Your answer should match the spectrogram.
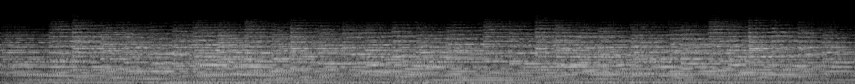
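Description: cathedral bells ringing

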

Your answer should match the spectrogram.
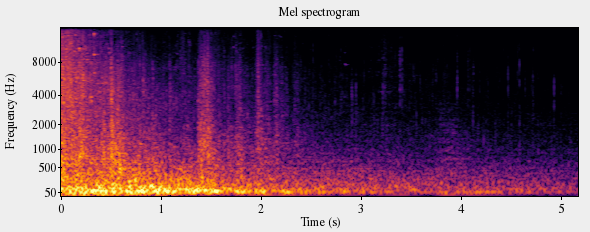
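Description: explosion

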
